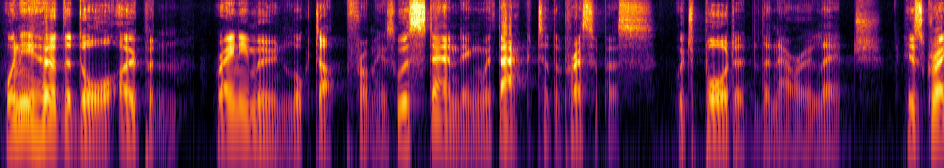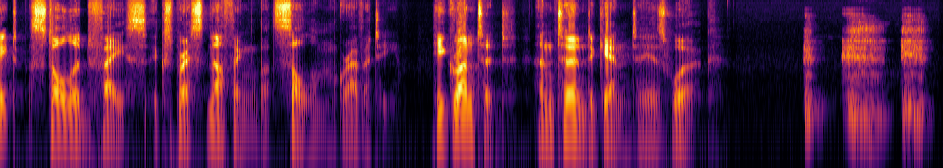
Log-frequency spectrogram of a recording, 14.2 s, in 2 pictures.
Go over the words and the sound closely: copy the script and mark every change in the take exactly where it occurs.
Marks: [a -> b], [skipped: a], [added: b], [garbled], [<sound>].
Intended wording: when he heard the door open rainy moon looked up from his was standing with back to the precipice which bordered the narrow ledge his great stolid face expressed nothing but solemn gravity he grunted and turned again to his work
when he heard the door open rainy moon looked up from his was standing with back to the precipice which bordered the narrow ledge his great stolid face expressed nothing but solemn gravity he grunted and turned again to his work [throat clearing]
